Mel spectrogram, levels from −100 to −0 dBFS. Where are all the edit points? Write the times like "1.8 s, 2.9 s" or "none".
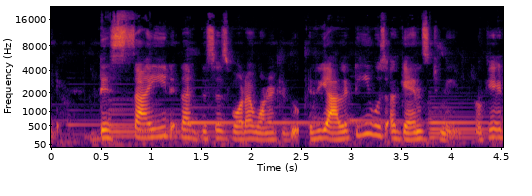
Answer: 2.5 s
